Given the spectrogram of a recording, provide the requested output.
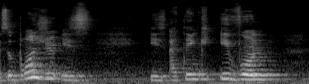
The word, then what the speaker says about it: bonjour: it the wrong way you would hear bonu bonu bonon I think the funniest I've heard is but then how is it how is it properly pronounced we the thing is that that J does not exist in French and that's what most many people do not know we do not have that that thick J in French what we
